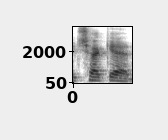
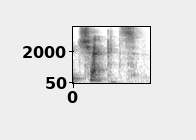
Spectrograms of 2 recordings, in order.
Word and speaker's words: checked: end do not say check add in English say checked it has a T pronunciation even though you may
